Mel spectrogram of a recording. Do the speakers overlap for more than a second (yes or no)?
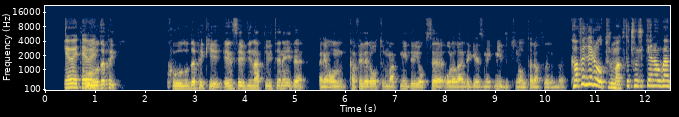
no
